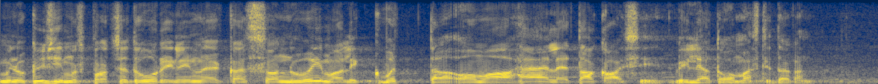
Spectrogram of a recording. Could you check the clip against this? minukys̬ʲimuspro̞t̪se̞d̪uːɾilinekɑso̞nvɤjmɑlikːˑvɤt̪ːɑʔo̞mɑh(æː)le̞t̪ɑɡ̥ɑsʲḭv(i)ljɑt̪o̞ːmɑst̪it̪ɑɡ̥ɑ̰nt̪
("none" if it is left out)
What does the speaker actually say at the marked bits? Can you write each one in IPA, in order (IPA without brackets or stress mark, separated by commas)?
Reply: æː, i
